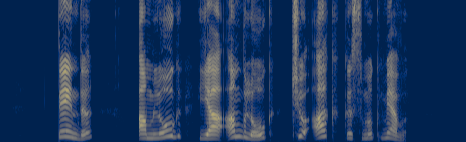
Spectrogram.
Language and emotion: Kashmiri, neutral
